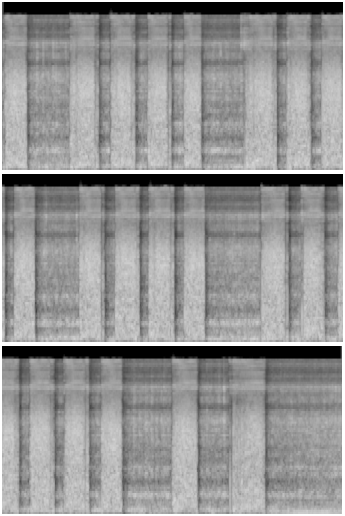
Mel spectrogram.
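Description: A metal file scrapes against a blade in quick, rhythmic strokes.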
